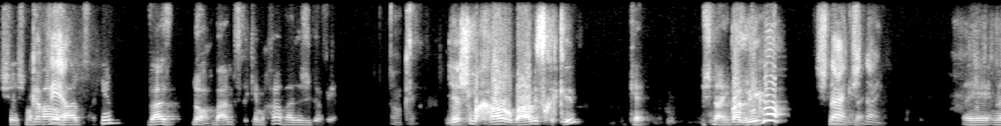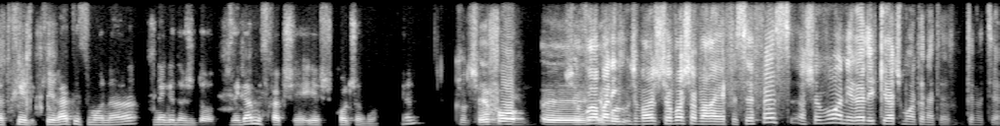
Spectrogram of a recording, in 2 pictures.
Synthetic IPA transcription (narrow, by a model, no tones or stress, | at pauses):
ʃejeʃmaɡavibaamisχakim | veazloaʁbaamisχḁkimːaχaʁveazjeʃɡavia | okej | jeʃmaχaʁaʁbaamisχakim | ken | ʃnaimbaliɡa | ʃnaiianaim | enat̪χilkiʁat̪ismonaneɡed̪haʃ̬d̪o̞tzeɡamːisχakʃejeʃko̞lʃavuaken | kolʃefoeavuaanvʃavuaʃavaʁaefesefesaʃavuaniʁelikiʁatʃmuat̪t̪enat͡se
